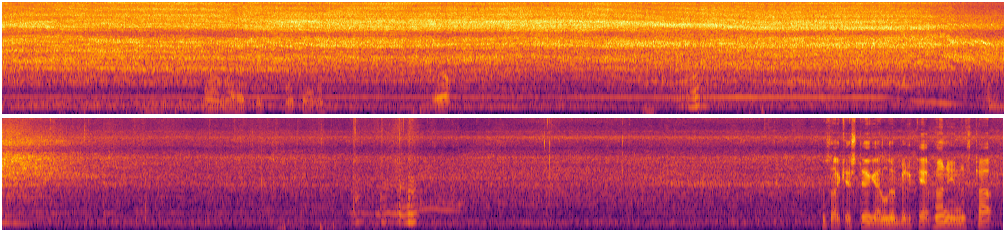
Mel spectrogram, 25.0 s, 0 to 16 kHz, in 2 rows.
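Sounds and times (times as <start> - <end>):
honeybees buzzing: 0.0 - 13.2, 16.8 - 18.4
vacuum whining: 0.0 - 19.8.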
